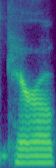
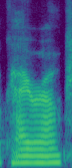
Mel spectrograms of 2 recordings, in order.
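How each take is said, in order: First: Cairo said as KAY-roh or CARE-oh; Cairo, first syllable like "care"; mispronounced Cairo. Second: Cairo said as KYE-roh; Cairo, opening like "kye"; correct Cairo. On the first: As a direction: say Cairo with an "air" vowel first. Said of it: "that's how you pronounce it. I always". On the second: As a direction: say Cairo with first syllable rhyming with "eye". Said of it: "that's how you pronounce it". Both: Shown as a demonstration.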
